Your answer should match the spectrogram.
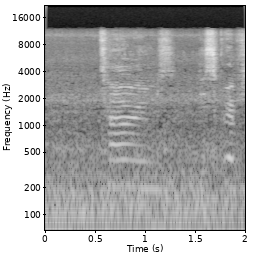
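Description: Steady low drone of a truck cab cruising at highway speed, engine and road noise together. A drawn-out spoken "uh" comes in just before the middle.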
